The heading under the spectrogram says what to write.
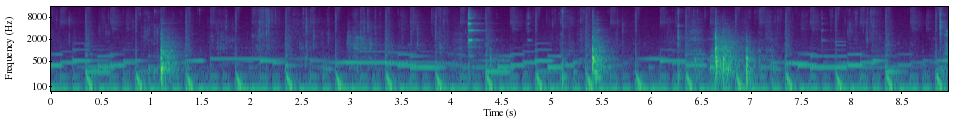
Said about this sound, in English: Just mix it up until the cream cheese gets nice and soft.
